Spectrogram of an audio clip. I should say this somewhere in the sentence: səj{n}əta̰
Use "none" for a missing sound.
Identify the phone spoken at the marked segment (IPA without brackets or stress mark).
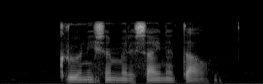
n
